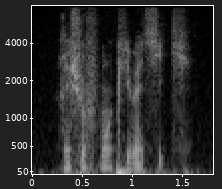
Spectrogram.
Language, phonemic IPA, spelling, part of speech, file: French, /ʁe.ʃof.mɑ̃ kli.ma.tik/, réchauffement climatique, noun, LL-Q150 (fra)-réchauffement climatique.wav
- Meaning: global warming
